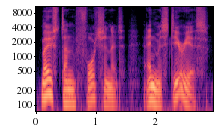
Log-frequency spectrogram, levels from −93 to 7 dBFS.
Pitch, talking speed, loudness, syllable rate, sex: 115 Hz, 60 wpm, -20 LUFS, 4.1 syllables/s, male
